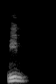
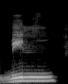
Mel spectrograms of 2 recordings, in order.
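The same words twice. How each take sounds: First: The m is said without any nasal hum. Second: The m is held with a long nasal hum. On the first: The speaker calls it wrong. "Cuba kalau tak ada dengung" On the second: The speaker calls it right. "Jadi dia tetap ada dengung"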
